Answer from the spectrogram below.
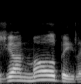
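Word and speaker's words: Jan Mølby: Jan Mulby. Like everybody in the English-speaking world called him Jan Mulby. But he was right. George was right. That is the Danish pronunciation.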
